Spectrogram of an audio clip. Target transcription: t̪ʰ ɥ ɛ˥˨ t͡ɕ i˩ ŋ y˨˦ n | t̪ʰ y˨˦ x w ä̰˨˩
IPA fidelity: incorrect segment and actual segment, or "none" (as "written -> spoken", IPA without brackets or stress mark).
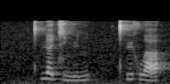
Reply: none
